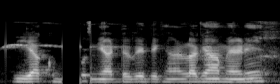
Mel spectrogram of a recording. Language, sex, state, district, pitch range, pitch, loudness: Garhwali, male, Uttarakhand, Uttarkashi, 125-135 Hz, 130 Hz, -18 LUFS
